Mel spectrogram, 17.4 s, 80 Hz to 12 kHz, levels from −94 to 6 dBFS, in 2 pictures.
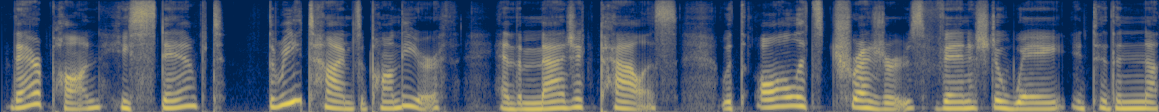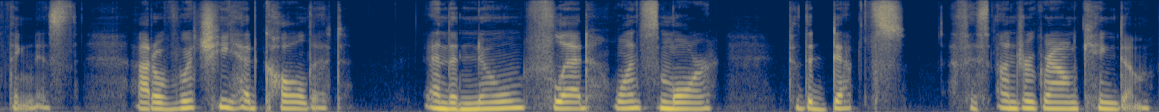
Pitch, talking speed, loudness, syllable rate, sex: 205 Hz, 140 wpm, -17 LUFS, 4.4 syllables/s, female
